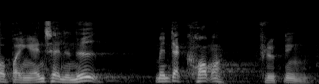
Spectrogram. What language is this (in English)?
Danish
